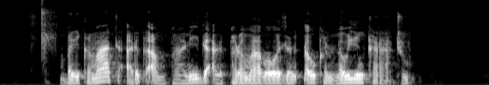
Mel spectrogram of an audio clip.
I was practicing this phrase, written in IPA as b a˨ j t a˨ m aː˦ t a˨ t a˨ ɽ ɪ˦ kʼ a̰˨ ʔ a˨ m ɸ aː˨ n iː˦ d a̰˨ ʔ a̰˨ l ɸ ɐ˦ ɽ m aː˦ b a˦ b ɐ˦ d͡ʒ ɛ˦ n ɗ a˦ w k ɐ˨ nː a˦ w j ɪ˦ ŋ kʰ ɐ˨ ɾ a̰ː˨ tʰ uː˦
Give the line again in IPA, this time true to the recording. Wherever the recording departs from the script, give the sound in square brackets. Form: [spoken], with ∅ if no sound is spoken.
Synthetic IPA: b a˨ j [k] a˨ m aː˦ t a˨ [ʔ] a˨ ɽ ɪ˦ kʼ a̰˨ ʔ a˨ m ɸ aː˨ n iː˦ d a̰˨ ʔ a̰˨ l ɸ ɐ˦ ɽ m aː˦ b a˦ [w] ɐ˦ d͡ʒ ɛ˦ n ɗ a˦ w k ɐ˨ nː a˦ w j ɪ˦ ŋ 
